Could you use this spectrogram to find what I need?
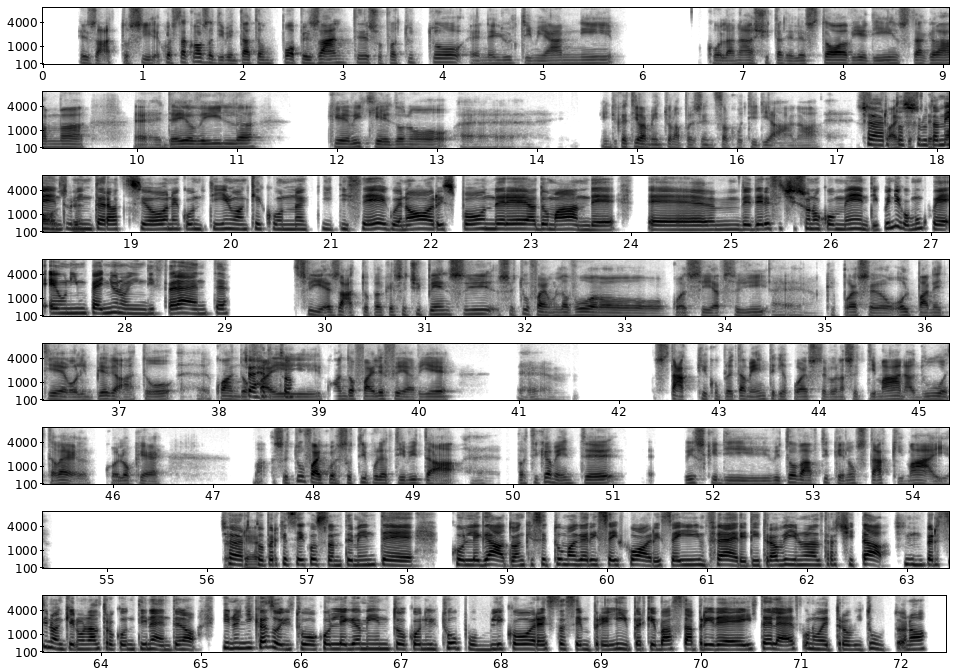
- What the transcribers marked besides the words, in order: laughing while speaking: "Certo"; chuckle
- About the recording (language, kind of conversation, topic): Italian, podcast, Hai mai fatto una pausa digitale lunga? Com'è andata?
